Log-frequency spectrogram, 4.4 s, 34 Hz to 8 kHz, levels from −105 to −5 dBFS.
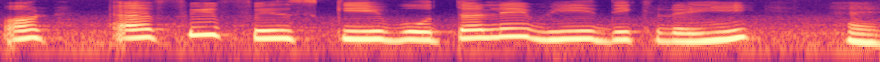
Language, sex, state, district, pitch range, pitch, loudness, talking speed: Hindi, female, Uttar Pradesh, Budaun, 245-285 Hz, 260 Hz, -11 LUFS, 125 wpm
